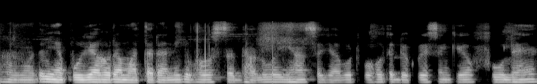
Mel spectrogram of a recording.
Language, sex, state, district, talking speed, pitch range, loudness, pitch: Hindi, male, Bihar, Muzaffarpur, 245 wpm, 105-110 Hz, -17 LUFS, 110 Hz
